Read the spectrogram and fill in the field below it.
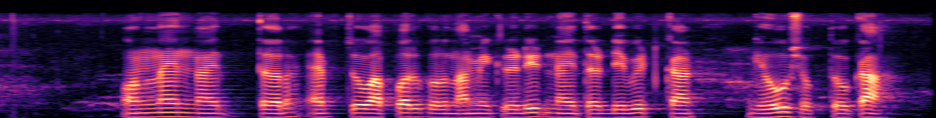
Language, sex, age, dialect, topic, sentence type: Marathi, male, 18-24, Southern Konkan, banking, question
